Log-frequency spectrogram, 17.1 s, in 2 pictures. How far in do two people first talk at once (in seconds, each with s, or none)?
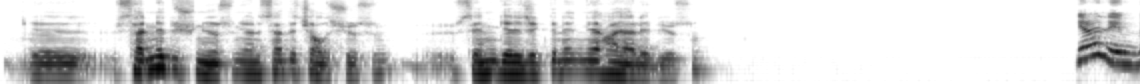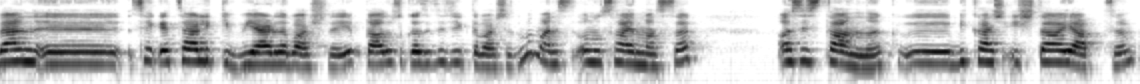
none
